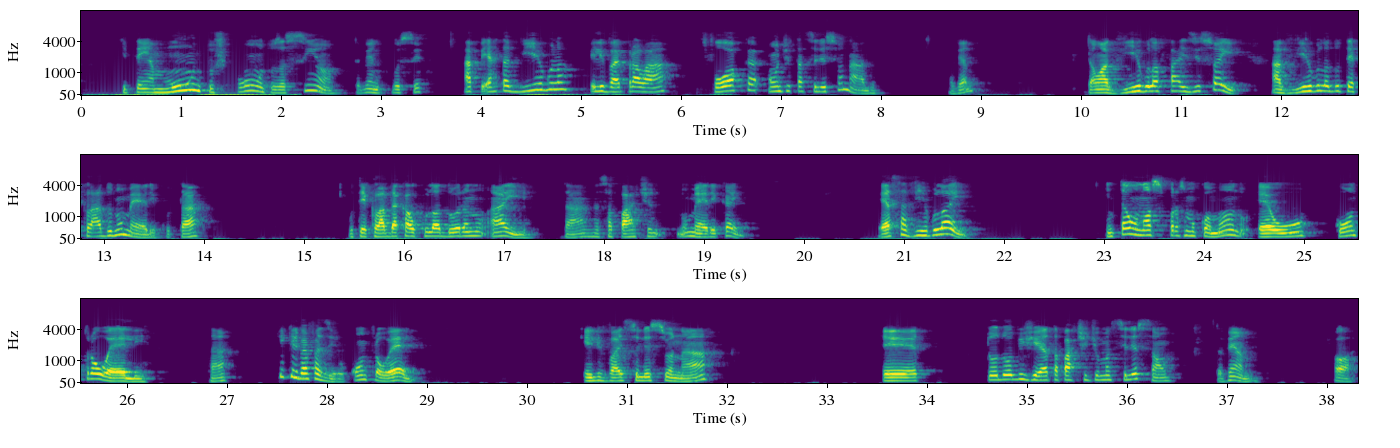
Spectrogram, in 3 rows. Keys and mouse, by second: 1.7-3.5 middle drag, 4.3 KP_Decimal, 7.3 middle click, 7.5-10.1 middle drag, 28.3-30.1 middle drag, 35.5 ctrl+l.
